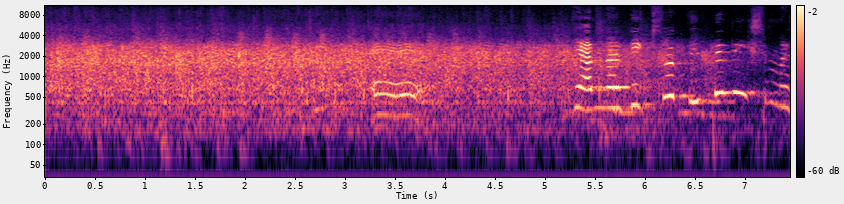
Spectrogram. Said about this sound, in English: Thank you, thank you for the applause.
